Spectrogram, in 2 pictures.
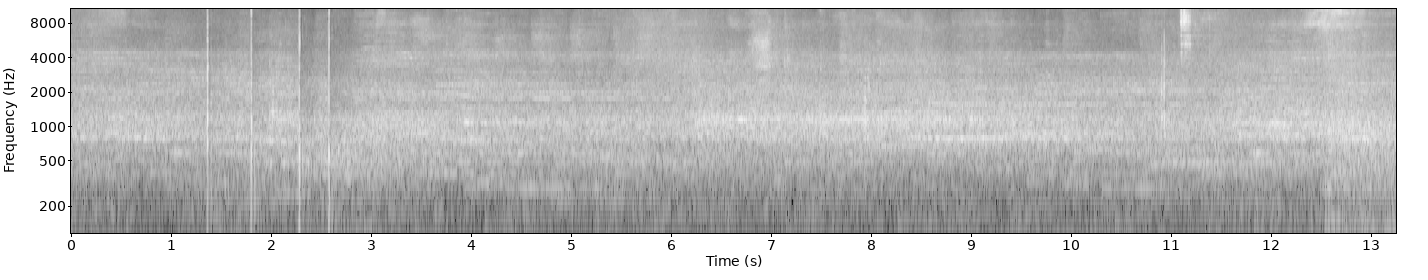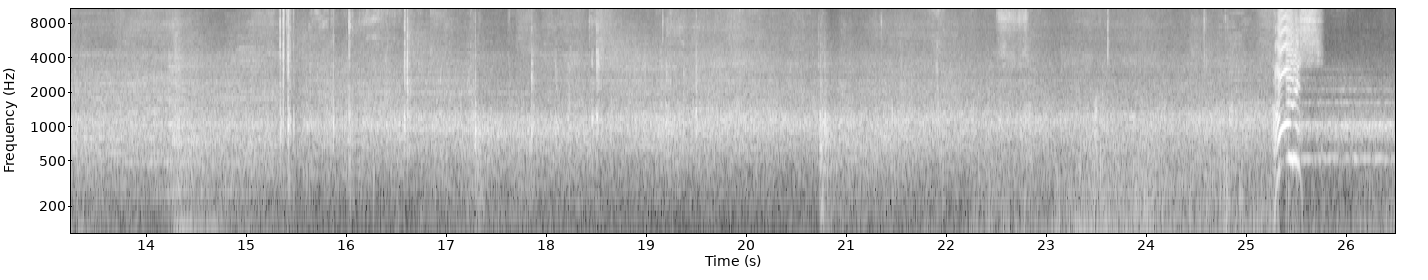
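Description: Ice skates scrape and hiss across the ice in a large echoing rink.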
